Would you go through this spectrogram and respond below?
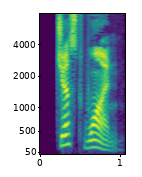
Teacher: The final sound of just may become less noticeable.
